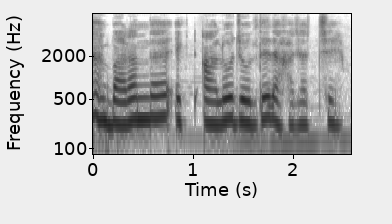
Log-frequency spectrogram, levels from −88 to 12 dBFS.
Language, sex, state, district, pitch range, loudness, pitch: Bengali, female, West Bengal, Alipurduar, 235-260 Hz, -13 LUFS, 245 Hz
